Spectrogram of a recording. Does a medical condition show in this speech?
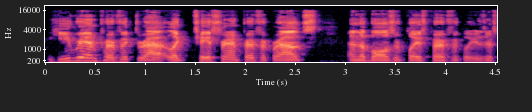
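No.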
